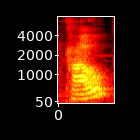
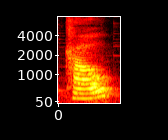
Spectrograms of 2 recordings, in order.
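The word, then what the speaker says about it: เขา: chan in spoken thai cow is normally pronounced with a high tone cow cow aha next literally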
